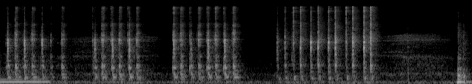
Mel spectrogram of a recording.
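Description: Rapid bursts of clacky typing on a Keychron K8 TKL mechanical keyboard, close and crisp, coming in several quick runs separated by short pauses.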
